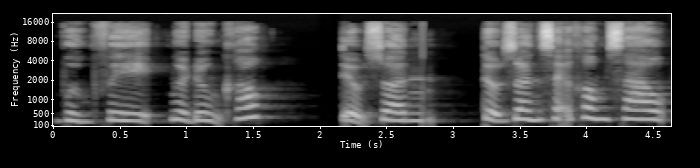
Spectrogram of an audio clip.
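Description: A gentle young maid offers comfort, voiced by a woman narrator. Her voice is high and soothing. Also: a little fast, natural voice.

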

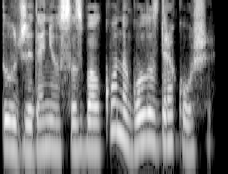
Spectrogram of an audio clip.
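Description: A woman narrating a first-person fantasy tale in a lively, wry, chatty way. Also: fairly low pitch, fast talker, no room sound, studio quality. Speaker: audiobook narrator.

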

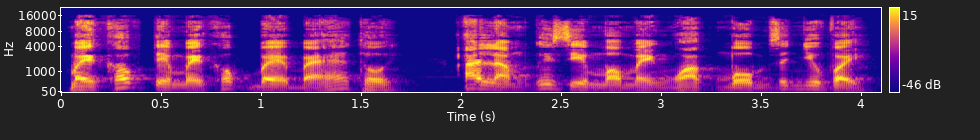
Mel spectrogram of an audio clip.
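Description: Man doing a snappish, fast-talking grumpy husband. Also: fairly low pitch, close to an everyday voice. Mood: irritated. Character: irritable grumbling husband, middle-aged man.

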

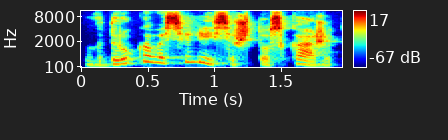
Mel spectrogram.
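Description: A woman narrating a fairy-tale audiobook in the first person. Her telling is lively and wry, carried by a husky, slightly breathy voice at a middle pitch. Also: moderate pace.

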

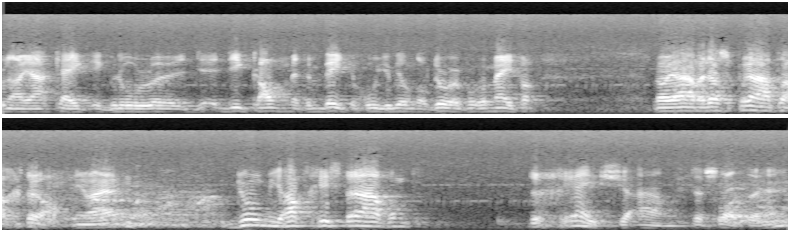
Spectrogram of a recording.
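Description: In a comic radio drama, a male actor with a lowish voice plays a flustered, blustering middle-aged contractor boss who stammers, repeats himself and grumbles. The old radio recording sounds dull and roomy, with hiss.

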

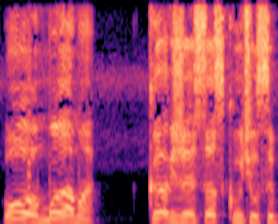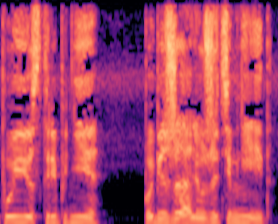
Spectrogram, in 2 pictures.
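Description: A man voicing an excitable, defensive ten-year-old boy with a whiny manner in an audio story. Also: high voice, a little slow, voice pushed up. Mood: excited.

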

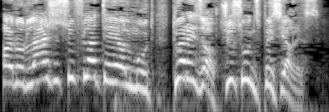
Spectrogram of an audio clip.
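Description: A man voicing a flamboyant, excitable man, shouting in broken grammar in a radio comedy sketch. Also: fairly quick. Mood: flattered. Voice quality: high, shouting, mangled grammar.

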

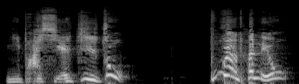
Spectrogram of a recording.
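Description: A man voicing a stubborn male army commissar who shouts orders forcefully. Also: very high voice, huge pitch swings, a little slow, husky, pitched above the performer's own voice, exaggerated voice. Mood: commanding.

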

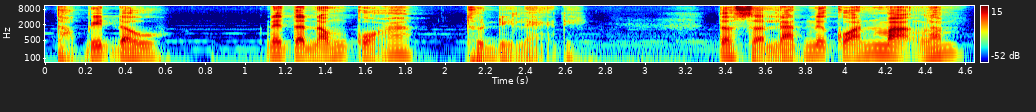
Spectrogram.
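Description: A man's voice: medium pitch, expressive, a little fast, creaky, faint music behind, pitched above the performer's own voice. A man voicing a brutal male loan-shark thug who threatens and snarls in an audio ghost story. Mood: nervous. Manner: menacing, snarling.

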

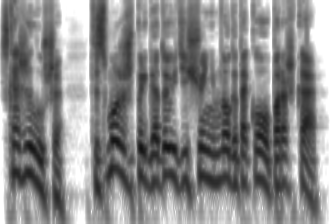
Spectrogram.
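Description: A man voicing a brisk young female police detective in an audiobook. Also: a little high, pitched above the performer's own voice, close to an everyday voice.

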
